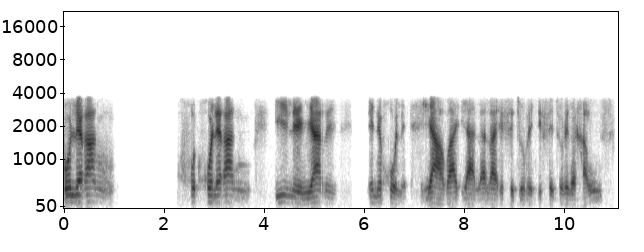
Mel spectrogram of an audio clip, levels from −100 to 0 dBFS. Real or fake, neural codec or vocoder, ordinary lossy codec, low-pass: fake; codec, 16 kHz, 2 kbps, FunCodec, trained on Chinese and English, 25 frames a second; none; 3.6 kHz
